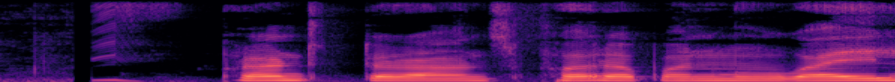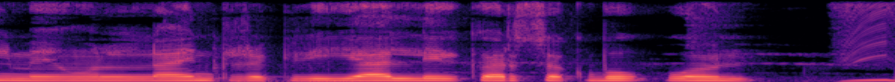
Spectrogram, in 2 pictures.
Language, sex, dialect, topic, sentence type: Chhattisgarhi, male, Northern/Bhandar, banking, question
